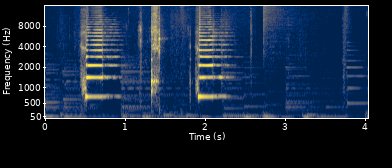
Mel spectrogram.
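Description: An emergency hand pump air horn gives two short, loud blasts with a shorter sharp burst between them. Each blast is a brassy, harmonic-rich tone that rises briefly and then holds, heard up close.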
